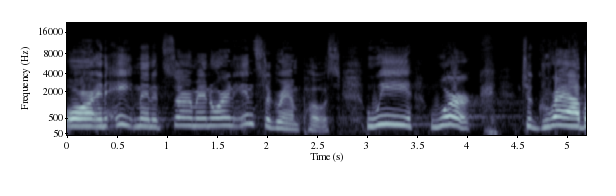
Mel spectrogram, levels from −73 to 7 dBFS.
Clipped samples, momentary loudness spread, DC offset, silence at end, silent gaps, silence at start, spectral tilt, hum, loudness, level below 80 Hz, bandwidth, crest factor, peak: under 0.1%; 15 LU; under 0.1%; 0 s; none; 0 s; -4 dB/octave; none; -24 LUFS; -60 dBFS; 15.5 kHz; 16 dB; -8 dBFS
